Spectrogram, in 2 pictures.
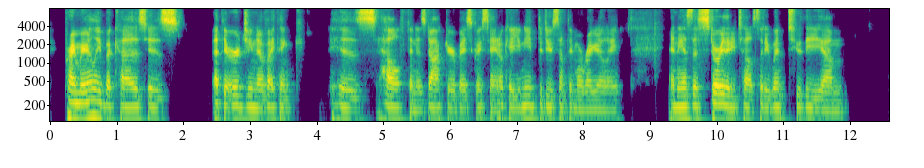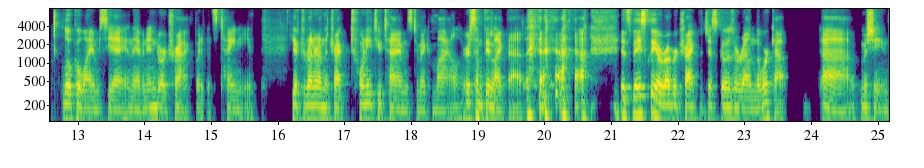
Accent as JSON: {"language": "English", "town": "Lincoln", "region": "Nebraska", "country": "United States", "tie": "born or raised there", "also_born_or_lived": "Novato, California", "moved": "as an adult", "said": "I grew up in the Midwest, in Lincoln, Nebraska, mostly. But ironically, I was born in Novato, in Marin County, California"}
